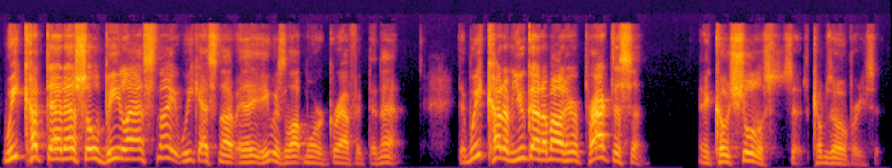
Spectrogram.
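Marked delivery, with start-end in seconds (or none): 0.1-2.4 retold angry yelling. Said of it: "comes screaming at me". 4.6-6.4 retold angry yelling. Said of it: "comes screaming at me".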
